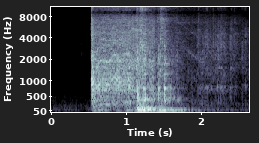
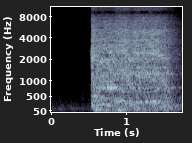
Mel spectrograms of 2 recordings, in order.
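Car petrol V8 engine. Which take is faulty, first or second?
first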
